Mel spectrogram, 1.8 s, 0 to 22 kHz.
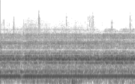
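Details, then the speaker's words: Webasto parking heater in a Sherp running normally at about 25°F, heard from outside the vehicle: a loud, steady, even roar with a constant mid-pitched hum and no knocks or surging. It is loud outside, not inside, with some steam from the exhaust. "this is just the Lobosco heater [Music] so as you can hear it it is loud not on the inside that on the outside"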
